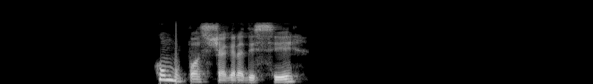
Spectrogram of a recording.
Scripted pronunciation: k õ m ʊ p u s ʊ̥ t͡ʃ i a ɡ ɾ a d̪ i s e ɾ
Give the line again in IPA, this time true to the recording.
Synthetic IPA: k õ m ʊ p ɔ s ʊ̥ t͡ʃ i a ɡ ɾ a d̪ e s e ɾ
